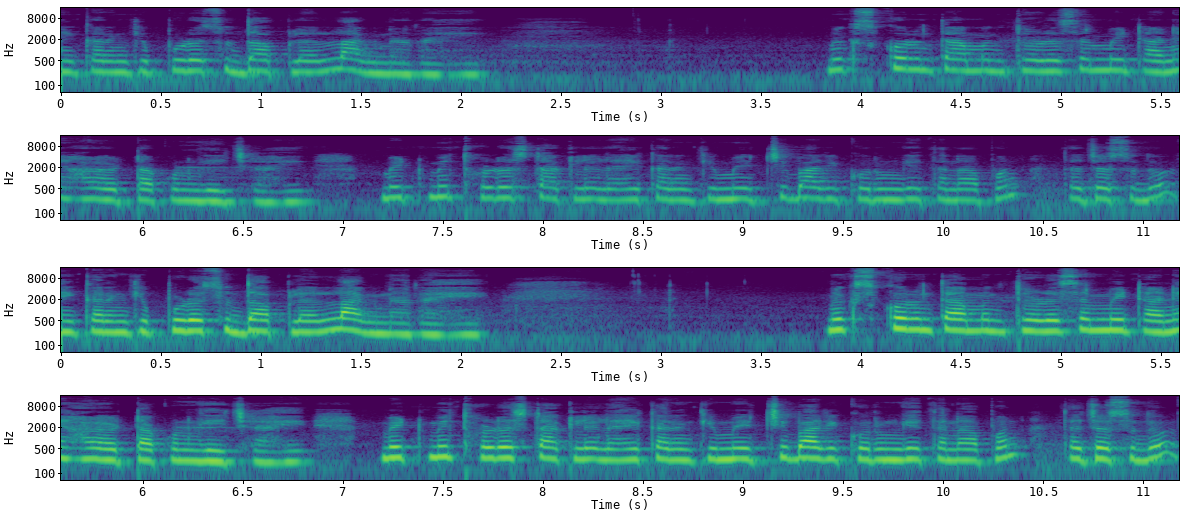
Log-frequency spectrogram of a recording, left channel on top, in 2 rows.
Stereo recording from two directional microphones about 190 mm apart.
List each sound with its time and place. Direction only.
0.0 s a woman's voice: 20° right (ahead or behind)
3.8 s a woman's voice: 20° right (ahead or behind)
